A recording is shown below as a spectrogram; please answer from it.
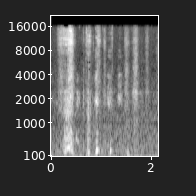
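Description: A man's breathy laughter: one loud gasping burst just after the start, then a string of short breathy pulses.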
